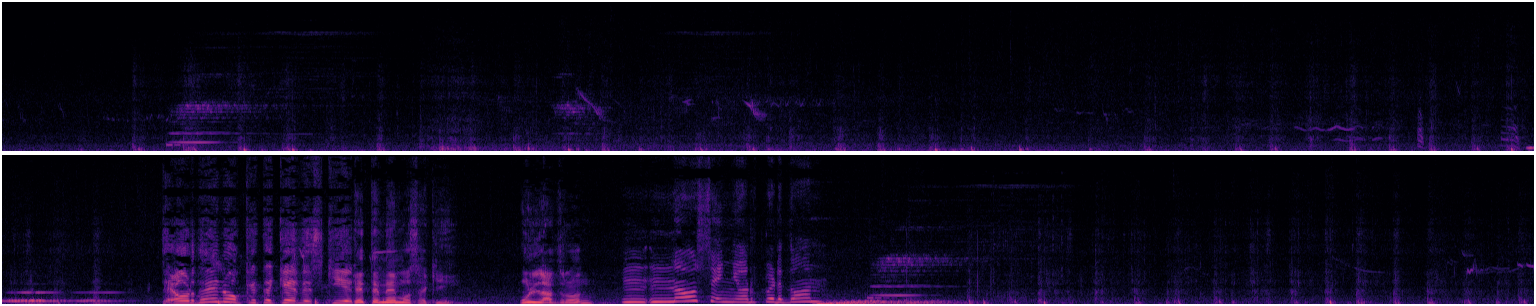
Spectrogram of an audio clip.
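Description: Quick footsteps crunch on gravel and stone.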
